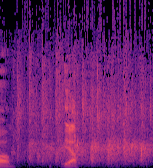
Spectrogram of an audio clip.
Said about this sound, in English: So you guys clap for her, welcome her.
